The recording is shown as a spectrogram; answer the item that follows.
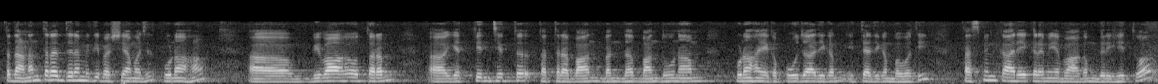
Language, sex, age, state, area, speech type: Sanskrit, male, 45-60, Tamil Nadu, rural, spontaneous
